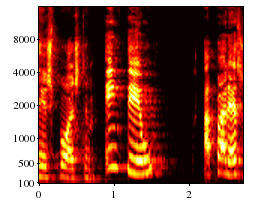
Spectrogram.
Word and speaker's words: teu: Sem olhar para o quadrinho, eu percebo na pronúncia que o E é mais forte que o U.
